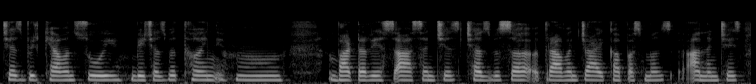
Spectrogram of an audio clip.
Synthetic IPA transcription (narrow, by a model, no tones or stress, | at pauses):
t͡ʃʰis̬bɨt͡ʃkʰaʋɐnsoːjbet͡ʃʰɐzbɨt̪ʰəːnʲ | bʱɐʈɐɾjɐsaːsɐnʲt͡ʃʰist͡ʃʰɐzbɨsɐt̪ɾaːʋɐnt͡ʃaːjkʰɐpɐsmɐnzɐ̰nɐnʲt͡ʃʰis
